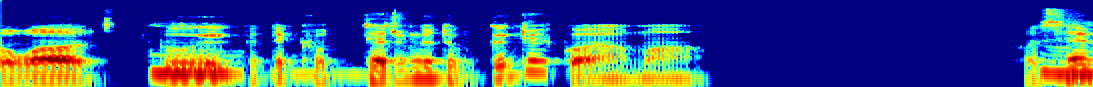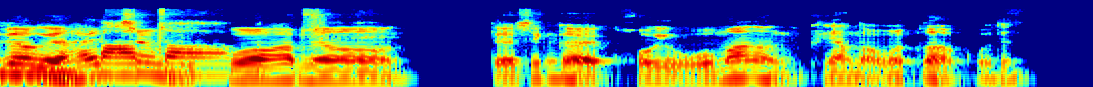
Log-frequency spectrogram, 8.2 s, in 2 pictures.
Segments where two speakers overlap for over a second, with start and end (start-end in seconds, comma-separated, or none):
3.9-5.6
